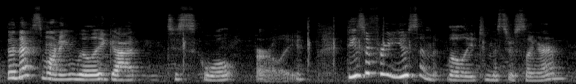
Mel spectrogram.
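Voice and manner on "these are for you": high, loud eager offer; eager child. A narrator's reading. Lily giving snacks to her teacher, high and eager. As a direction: hold out the gift with excitement.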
